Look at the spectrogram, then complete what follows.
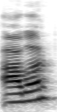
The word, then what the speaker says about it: hour: During the school how आवर, यहाँ पर देखो ये साइलेंट है, हावर नहीं पढ़ोगे, यहाँ पर क्या पढ़ोगे, आवर पढ़ोगे। HOUR, देखो HOUR जो है ना, इसको हम क्या पढ़ेंगे बच्चों, इसको हम आवर पढ़ेंगे। आवर, H साइलेंट है, इसलिए मैं बार बार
